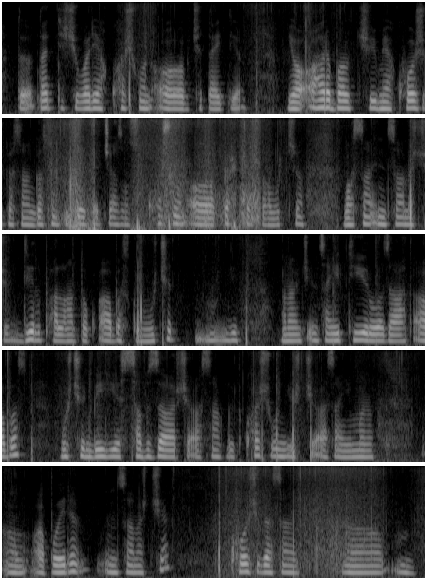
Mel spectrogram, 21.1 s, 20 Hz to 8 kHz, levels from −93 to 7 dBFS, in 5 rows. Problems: none marked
